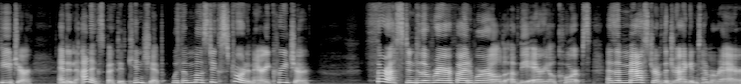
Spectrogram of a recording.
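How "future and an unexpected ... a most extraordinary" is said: plain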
